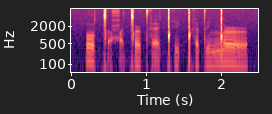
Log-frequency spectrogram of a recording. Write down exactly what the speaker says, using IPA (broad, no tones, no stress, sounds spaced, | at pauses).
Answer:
o ǀ ə̰ ħ ɛ̰ ǀ ə˞ t̪ʰ ɛ̰ ǃʰ i ǃʰ ɛ t̪ i ŋ͡ǃ ə˞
